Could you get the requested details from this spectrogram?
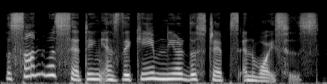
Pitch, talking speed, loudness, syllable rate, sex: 255 Hz, 220 wpm, -16 LUFS, 4.7 syllables/s, female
